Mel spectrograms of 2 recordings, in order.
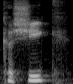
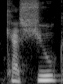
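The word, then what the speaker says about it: Kashyyyk: the Wookiee planet of cash eek yeah where ever you spell it's like ka shyy YK cash ook I've heard cash iiiiii and so wookies have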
